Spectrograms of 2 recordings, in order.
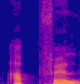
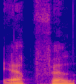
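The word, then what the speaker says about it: Apfel: a little bit different you don't say upell you say Appel okay then we have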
